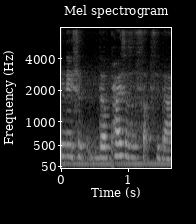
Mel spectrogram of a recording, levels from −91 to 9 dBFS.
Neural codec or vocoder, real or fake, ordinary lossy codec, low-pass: none; real; none; none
